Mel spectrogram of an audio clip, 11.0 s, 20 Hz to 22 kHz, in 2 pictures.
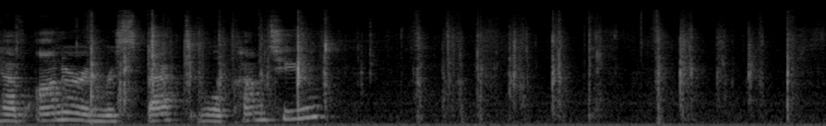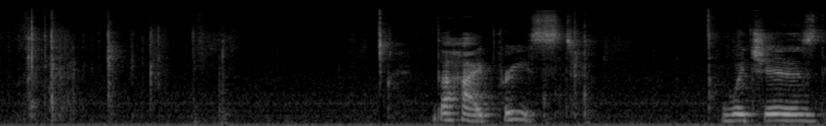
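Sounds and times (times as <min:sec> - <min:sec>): cards being shuffled: 0:00.0 - 0:07.1.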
